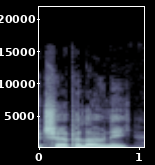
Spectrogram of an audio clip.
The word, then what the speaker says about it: Cerpelloni: I'm going to try and pronounce your full name at this moment. Fabio Cerpelloni. Did I pronounce it correctly? – Perfect. Perfect.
